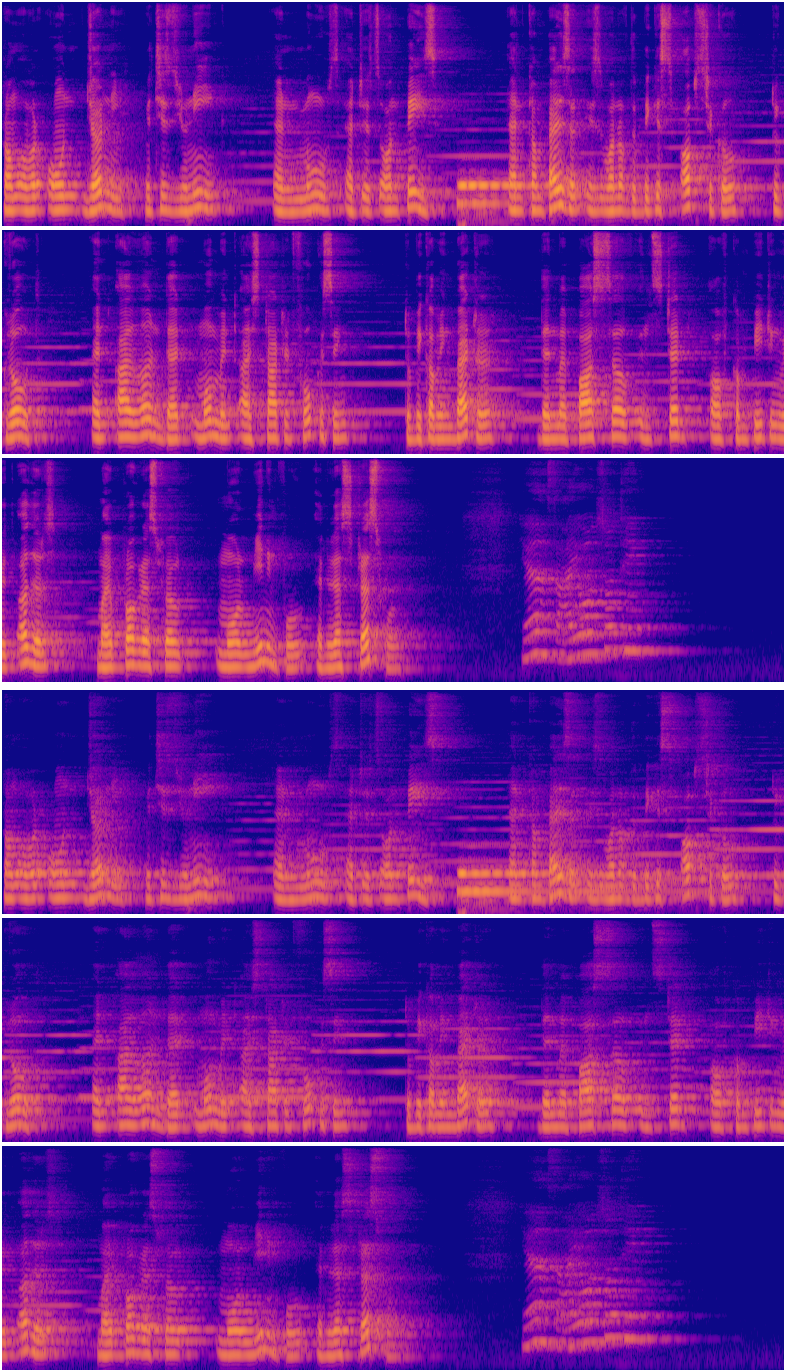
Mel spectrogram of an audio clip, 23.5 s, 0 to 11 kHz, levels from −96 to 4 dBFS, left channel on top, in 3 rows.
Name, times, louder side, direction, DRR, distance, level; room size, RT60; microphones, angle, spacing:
voice 1, 0.0-2.1 2.7-4.3 5.1-7.4 7.7-8.1 8.7-11.3 11.8-12.7 13.2-16.1 16.6-17.5 17.8-19.6, left 5 dB, 45° left, 12 dB, 0.3 m, -27 dB
sound 1, 2.1-9.1 9.8-17.0, right 2 dB, 90° right, 1.6 m, -48 dB
sound 2, 4.5-8.4 8.9-9.2, left 1 dB, 90° left, 1.8 m, -34 dB
voice 2, 20.8-22.1, left 2 dB, 30° left, 3 dB, 0.9 m, -39 dB
9.2 x 4.4 x 4.0 m, 1.1 s
head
